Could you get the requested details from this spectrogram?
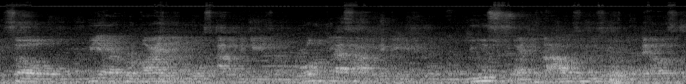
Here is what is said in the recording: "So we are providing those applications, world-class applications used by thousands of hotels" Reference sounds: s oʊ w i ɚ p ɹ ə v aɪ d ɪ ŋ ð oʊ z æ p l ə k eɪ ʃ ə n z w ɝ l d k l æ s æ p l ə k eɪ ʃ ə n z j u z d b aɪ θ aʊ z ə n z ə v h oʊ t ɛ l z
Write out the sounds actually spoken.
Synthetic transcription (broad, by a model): s oʊ w i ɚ p ɹ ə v aɪ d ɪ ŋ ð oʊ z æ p l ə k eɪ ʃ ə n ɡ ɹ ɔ d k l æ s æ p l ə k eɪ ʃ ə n j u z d b aɪ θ aʊ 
